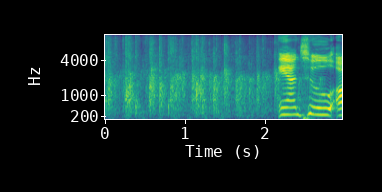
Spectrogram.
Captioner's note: applause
